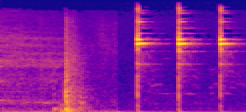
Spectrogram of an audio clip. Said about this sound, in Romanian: Bate gongul. Da. De trei ori, auzi? De trei ori. Unu, doi. Unu, doi, trei.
